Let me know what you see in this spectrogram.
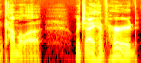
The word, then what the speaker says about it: Kamala: Anyway, she writes, Kamala rhymes with Mamala.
